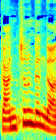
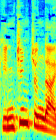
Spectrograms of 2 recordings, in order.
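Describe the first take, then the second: First: It is said with open 'a' vowels throughout. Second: It is said with 'i' and 'u' vowels instead. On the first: This is the original native name. "ನಮ್ಮ ಹಿರಿಯರು ... ಕಾಂಚನಗಂಗಾ ಅಂತ ಕರೆದ್ರು" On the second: This is how foreigners who found it hard said it. "ಅವ್ರ ಬಾಯಲದು ಕಿಂಚಿಂಚುಂಗ ಆಗಿದೆ"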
